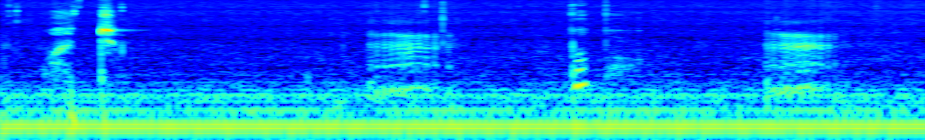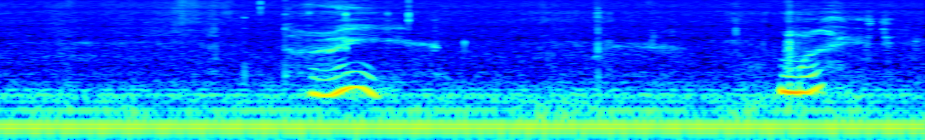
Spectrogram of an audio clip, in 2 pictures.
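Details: A chatty Russian Blue house cat talking: a few short trilled chirps and two rising-falling meows near the end, with soft breathy sounds and quiet Dutch speech between calls over a steady low hum.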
